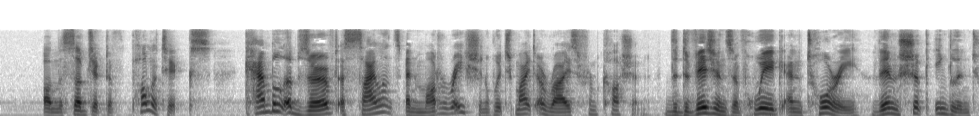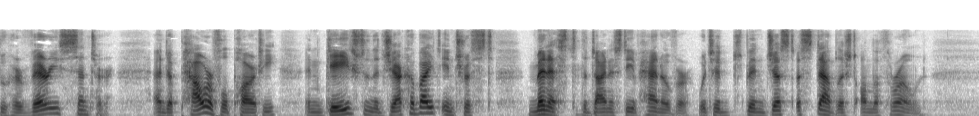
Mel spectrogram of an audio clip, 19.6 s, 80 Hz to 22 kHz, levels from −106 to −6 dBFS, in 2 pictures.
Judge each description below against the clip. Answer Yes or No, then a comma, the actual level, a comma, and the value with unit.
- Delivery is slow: No, average, 155 wpm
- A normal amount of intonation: No, wide, 6.5 semitones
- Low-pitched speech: Yes, low, 130 Hz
